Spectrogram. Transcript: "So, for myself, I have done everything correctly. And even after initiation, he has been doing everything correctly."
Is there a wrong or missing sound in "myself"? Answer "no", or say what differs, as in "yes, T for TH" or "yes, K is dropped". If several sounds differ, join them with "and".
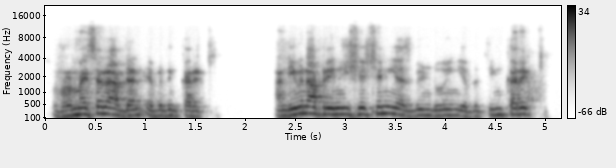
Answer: yes, F is dropped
